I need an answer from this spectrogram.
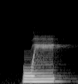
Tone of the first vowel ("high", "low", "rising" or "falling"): high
